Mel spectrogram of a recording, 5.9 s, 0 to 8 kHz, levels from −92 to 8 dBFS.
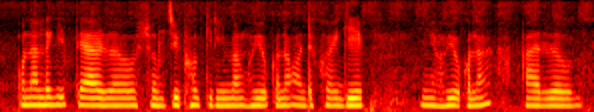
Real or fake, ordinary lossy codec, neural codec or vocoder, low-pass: fake; none; codec, 16 kHz, 4 kbps, FreqCodec, larger model; none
